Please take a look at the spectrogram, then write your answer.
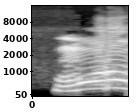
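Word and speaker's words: more: এম ও আর ই, মোরও বলা যায়, তবে শুদ্ধ হচ্ছে মো, মানে ওই রটাকে আমরা উচ্চারণ করব না, এটা হচ্ছে শুদ্ধ, মানে একদম সম্পূর্ণ শুদ্ধ আর কি।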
